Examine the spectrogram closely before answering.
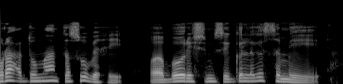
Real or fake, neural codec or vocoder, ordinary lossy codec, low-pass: real; none; none; 7.2 kHz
